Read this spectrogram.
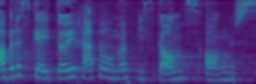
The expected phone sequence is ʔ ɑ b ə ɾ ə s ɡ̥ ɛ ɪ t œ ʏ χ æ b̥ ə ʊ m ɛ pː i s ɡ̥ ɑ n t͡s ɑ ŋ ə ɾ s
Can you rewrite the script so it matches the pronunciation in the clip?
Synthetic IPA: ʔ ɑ b ə ɾ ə s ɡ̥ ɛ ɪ t œ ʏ χ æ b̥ ə ʊ m œ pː i s ɡ̥ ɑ n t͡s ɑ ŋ ə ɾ s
